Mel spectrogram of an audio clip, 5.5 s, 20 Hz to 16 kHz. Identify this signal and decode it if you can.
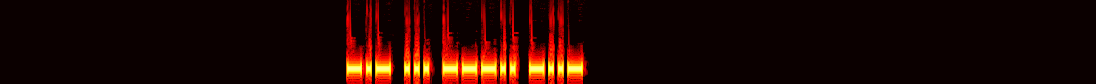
Morse code, heard as a keyed tone, about 46 wpm, 700 Hz. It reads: KS8X
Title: USA Call Signs - 4 Characters - Repeated 3x - 50wpm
